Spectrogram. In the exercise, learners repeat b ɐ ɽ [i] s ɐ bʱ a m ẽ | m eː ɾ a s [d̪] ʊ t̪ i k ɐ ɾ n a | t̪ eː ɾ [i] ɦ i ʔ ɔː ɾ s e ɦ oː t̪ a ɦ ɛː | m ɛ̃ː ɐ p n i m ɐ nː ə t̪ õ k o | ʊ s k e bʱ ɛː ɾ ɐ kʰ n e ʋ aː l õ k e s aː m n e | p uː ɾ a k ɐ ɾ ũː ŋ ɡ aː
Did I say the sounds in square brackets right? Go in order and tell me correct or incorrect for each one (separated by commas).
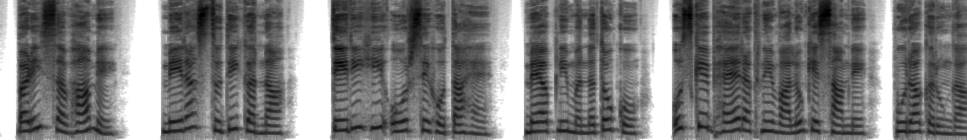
correct, incorrect, correct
